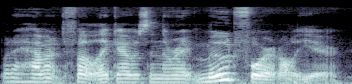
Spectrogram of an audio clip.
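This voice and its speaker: A woman's voice: lowish voice, sing-song, fast, a little mellow, slight background noise. A woman talking casually about books as a co-host of a book channel.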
